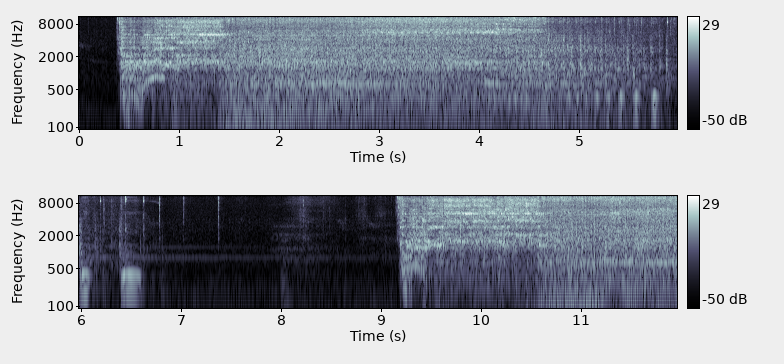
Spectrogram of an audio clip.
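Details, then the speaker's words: Motorhome generator: fires and runs at a steady speed, dies as the start button is released, and restarts when held. Spark is cut on release. "So basically, why is it not staying running? The spark is getting shut off as soon as you release the start button. I don't think that should be happening."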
